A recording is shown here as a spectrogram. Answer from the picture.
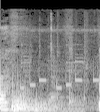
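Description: A man's hesitant 'uh' trails off, followed by a soft rustle that fades over a second or so. Faint short high beeps come and go in the background.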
